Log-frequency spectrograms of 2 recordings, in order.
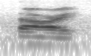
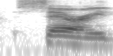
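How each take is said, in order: First: The name sounds like the word sorry. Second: The name does not sound like sorry. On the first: "Today, I started saying sorry" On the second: "That's the way I used to pronounce it"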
